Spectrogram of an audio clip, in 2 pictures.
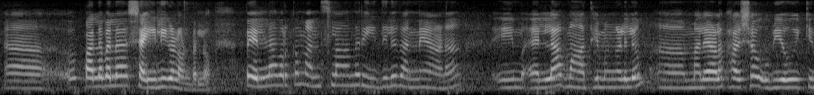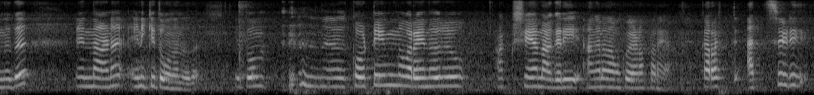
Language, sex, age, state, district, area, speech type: Malayalam, female, 18-30, Kerala, Alappuzha, rural, spontaneous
